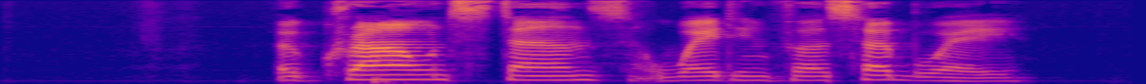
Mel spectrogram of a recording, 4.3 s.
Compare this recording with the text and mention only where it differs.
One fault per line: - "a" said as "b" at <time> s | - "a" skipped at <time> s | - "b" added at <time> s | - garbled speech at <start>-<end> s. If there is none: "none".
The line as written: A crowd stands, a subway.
- "waiting for" added at 2.4 s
